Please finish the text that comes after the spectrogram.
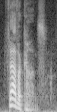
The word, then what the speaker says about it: favicon: color on light backgrounds favicons we'll end our journey with the humble little favicon fab rhymes with have short for favorite icon these tiny nuggets of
